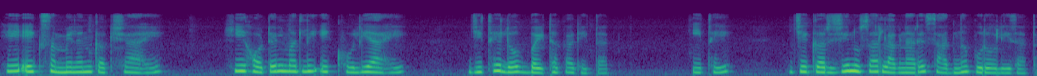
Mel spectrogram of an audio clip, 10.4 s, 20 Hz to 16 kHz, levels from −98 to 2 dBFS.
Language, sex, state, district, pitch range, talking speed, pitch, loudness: Marathi, female, Maharashtra, Pune, 220-255 Hz, 125 wpm, 235 Hz, -31 LUFS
